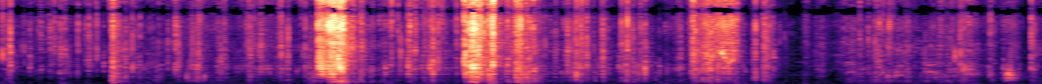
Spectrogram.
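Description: Plastic film crinkles and rustles under hands.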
